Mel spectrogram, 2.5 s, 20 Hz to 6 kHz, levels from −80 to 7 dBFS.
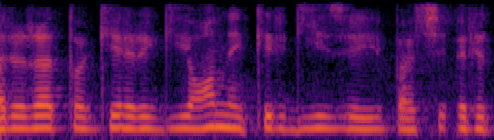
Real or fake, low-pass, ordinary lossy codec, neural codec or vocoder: fake; 5.4 kHz; MP3, 32 kbps; codec, 16 kHz, 0.8 kbps, ZipCodec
